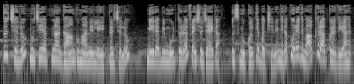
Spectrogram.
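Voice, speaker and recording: A kind, earnest young rich woman speaks gently, voiced by a woman. Her voice sits a little high. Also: animated, brisk, faint music behind, close to an everyday voice.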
